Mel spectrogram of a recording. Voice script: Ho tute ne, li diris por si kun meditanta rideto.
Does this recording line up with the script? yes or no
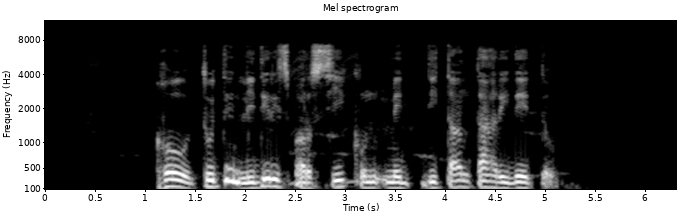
no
